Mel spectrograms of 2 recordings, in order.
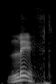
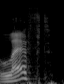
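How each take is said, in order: First: The vowel is raised, sounding like 'lift'. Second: The vowel is an open 'e' sound. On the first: "Kiwis pronounce the vowels funny. They say lift" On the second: "not left"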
